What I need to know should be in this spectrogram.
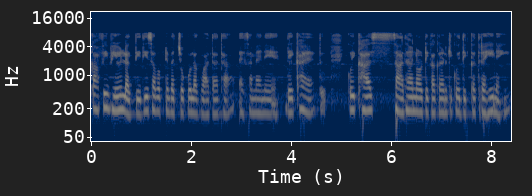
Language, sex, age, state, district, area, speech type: Hindi, female, 30-45, Uttar Pradesh, Chandauli, urban, spontaneous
